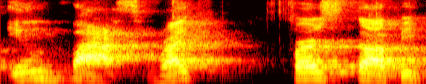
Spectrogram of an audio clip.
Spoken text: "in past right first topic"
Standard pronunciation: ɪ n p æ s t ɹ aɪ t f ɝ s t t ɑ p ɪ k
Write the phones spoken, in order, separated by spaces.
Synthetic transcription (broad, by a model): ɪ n b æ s ɹ aɪ t f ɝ s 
